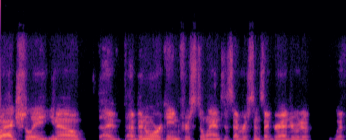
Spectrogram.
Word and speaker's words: Stellantis: I have a question about, and correct my pronunciation if it's wrong, Stellantis. Is that your job now? Yes, that's pronounced correctly, which, speaking of pronunciation, just want to make a quick clarification.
